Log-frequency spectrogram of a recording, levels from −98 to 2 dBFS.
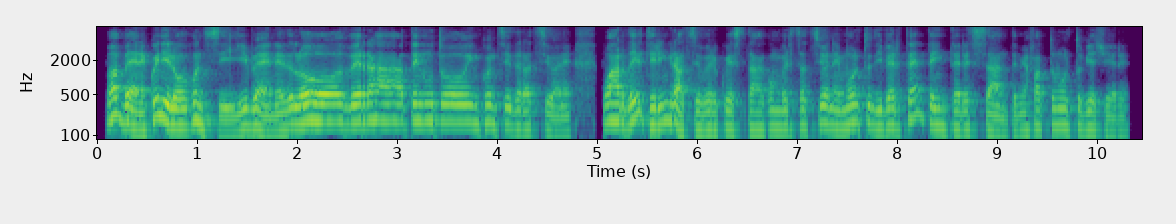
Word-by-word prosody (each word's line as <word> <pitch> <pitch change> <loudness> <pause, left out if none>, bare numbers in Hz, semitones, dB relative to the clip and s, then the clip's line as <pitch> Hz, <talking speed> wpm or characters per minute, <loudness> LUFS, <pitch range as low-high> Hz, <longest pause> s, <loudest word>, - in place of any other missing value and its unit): Va 215 +6 +4
bene, 135 - +3
quindi 205 -2 +5
lo 145 -2 +5
consigli, 125 - -2
bene, 115 -6 0
ed 125 - -2
lo 175 +2 +7
verrà 175 +1 +2
tenuto 175 -1 +1
in 170 -1 -1
considerazione. 130 -9 -5 0.3
Guarda 175 0 +2
io - - +1
ti 150 - -2
ringrazio 155 -5 -1
per 125 -1 -4
questa 125 -1 -6
conversazione 135 +3 -4
molto 165 +4 -2
divertente 150 +8 -4
e - - +1
interessante, 130 -6 -5
mi 120 - -8
ha - - -9
fatto 140 +2 -7
molto 145 0 -5
piacere. 110 -5 -8
145 Hz, 160 wpm, -22 LUFS, 130-170 Hz, 0.3 s, lo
